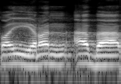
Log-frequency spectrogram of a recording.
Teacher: طیراً ا، با الف زبر با، الف سے پہلے زبر ہے، الف مدہ ہوگا، تھوڑا کھینچ کر پڑھے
